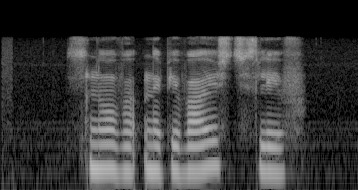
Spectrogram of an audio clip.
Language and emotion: Russian, neutral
